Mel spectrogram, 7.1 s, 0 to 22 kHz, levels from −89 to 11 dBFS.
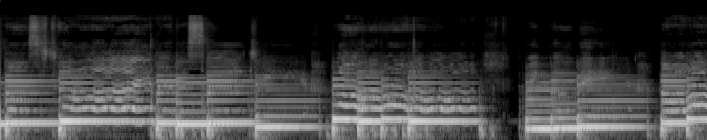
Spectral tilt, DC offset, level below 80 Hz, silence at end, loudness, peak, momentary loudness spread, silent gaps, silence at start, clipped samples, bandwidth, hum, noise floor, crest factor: -7.5 dB/octave; under 0.1%; -52 dBFS; 0 s; -18 LUFS; -4 dBFS; 10 LU; none; 0 s; under 0.1%; 12.5 kHz; none; -37 dBFS; 12 dB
